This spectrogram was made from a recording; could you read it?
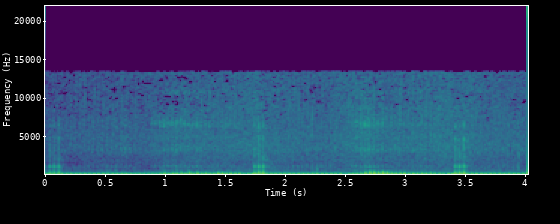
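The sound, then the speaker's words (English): Bilbo the cat purrs steadily, a loud, continuous low rumble with a gentle rhythmic pulse, alone with no voices. “Now that is a purring sound you can meditate to.”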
